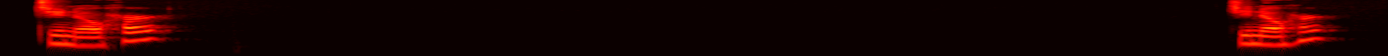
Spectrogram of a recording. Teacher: the word do in connected speech often gets reduced to just a d sound. So In connected speech, do you ends up just sounding like Jew.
